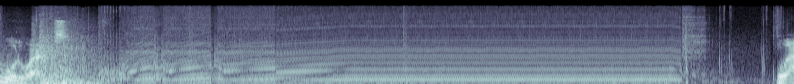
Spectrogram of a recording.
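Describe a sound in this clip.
A motorbike engine revs up and then runs at a steady hum.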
